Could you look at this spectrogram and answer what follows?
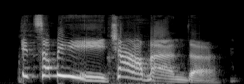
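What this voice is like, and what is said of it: Exaggerated Italian accent. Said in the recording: “they have Italian accents ... that was a flawless...”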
